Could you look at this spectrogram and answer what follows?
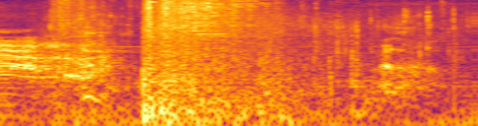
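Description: A cannon is destroyed in Resident Evil Resistance: one sharp boom with a shattering crash about a second in, then a lingering rumble and a smaller thud near the end.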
